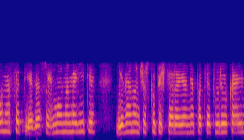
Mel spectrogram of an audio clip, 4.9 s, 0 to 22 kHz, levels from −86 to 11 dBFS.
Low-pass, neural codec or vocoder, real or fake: 3.6 kHz; vocoder, 44.1 kHz, 128 mel bands, Pupu-Vocoder; fake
